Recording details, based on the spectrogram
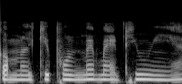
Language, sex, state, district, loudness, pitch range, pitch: Hindi, female, Bihar, Vaishali, -18 LUFS, 215-230 Hz, 225 Hz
